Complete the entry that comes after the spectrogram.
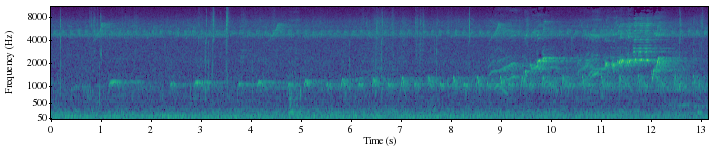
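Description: A bird calling a long series of short whistled notes that come faster, climb in pitch and get louder in the second half, over a steady high-pitched drone.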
